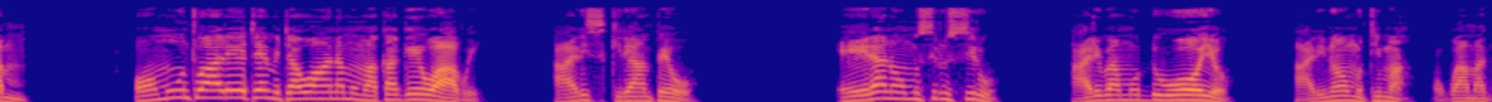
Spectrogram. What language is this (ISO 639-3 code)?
lug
